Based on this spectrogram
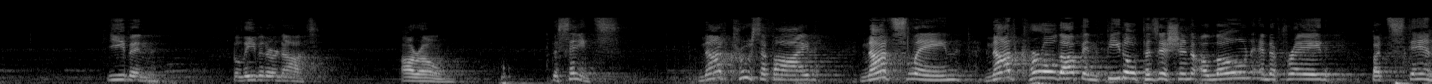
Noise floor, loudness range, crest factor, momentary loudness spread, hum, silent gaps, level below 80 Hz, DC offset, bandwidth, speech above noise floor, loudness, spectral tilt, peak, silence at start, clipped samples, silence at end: -59 dBFS; 10 LU; 20 dB; 19 LU; none; none; -46 dBFS; under 0.1%; 9.6 kHz; 33 dB; -27 LUFS; -4.5 dB/octave; -8 dBFS; 1.05 s; under 0.1%; 0 s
